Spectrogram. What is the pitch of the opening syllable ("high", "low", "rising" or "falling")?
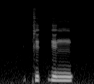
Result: rising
